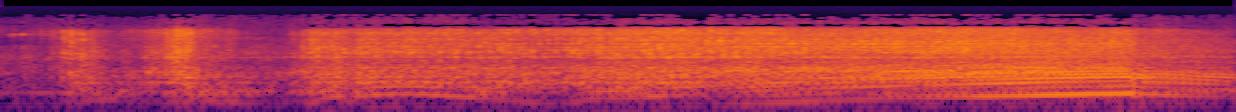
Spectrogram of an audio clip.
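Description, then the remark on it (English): A truck hauling a load of waste paper cranks with a few quick bursts, catches, and settles into a loud, steady rumble that gradually revs higher before easing off at the end. “Shut up and get this roadhog rolling.”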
